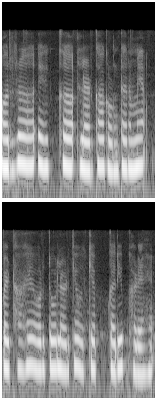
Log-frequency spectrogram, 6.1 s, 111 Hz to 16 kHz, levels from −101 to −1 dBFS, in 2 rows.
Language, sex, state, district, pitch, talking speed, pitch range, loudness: Hindi, female, Rajasthan, Nagaur, 240 Hz, 135 wpm, 230-250 Hz, -13 LUFS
